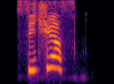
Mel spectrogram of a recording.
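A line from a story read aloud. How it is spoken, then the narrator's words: Squeak. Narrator (Russian): Пискнула я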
